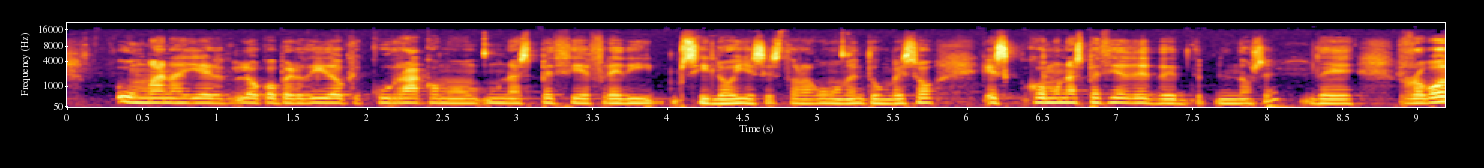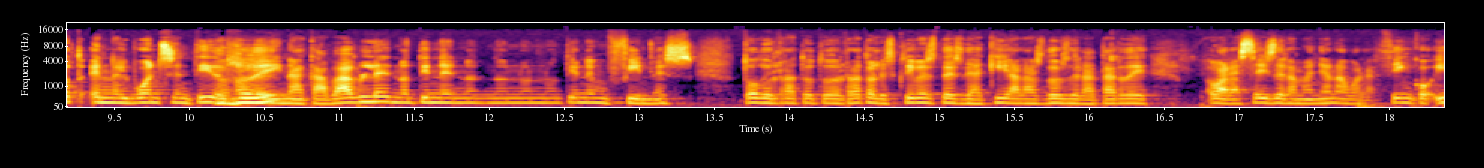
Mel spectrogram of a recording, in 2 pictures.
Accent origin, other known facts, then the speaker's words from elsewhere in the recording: Madrid, Community of Madrid, Spain; Porque, claro, soy de Madrid, nací aquí, es como lo más fácil.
